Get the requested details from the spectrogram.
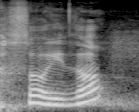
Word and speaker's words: Zoido: Dice, una juez advierte a Zoido, y bien pronunciada la Z, de consecuencias penales si no ordena mejoras en los CIE de Algeciras y Tarifa.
